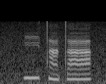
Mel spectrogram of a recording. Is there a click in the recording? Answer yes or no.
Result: no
